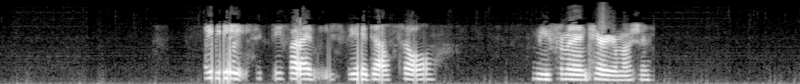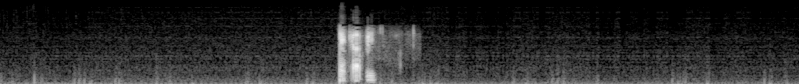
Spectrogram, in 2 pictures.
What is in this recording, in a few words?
Scottsdale Police, scanner; RWC; H-Scottsdale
